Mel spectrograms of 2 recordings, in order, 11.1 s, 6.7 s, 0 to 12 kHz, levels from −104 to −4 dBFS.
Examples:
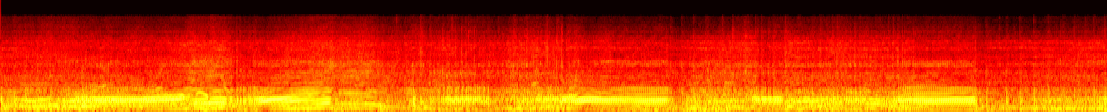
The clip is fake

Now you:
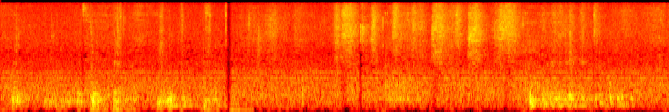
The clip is real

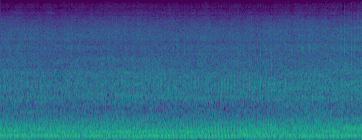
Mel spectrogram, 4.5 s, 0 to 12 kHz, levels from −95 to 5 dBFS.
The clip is fake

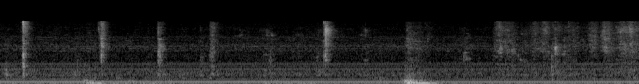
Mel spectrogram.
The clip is real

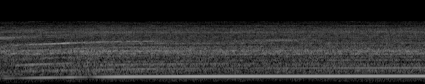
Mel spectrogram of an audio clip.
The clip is fake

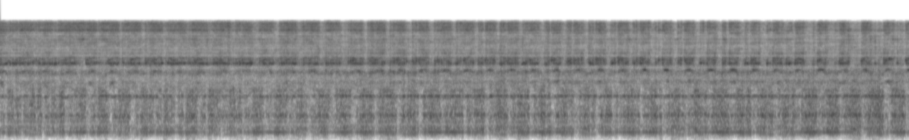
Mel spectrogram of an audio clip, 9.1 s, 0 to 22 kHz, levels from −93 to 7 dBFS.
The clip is fake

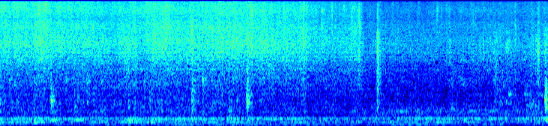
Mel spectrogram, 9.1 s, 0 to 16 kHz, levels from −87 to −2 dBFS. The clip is real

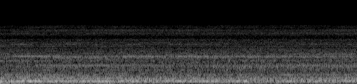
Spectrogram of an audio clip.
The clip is fake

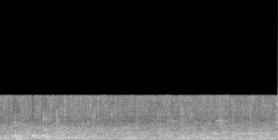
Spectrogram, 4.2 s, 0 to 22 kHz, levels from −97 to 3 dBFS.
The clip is real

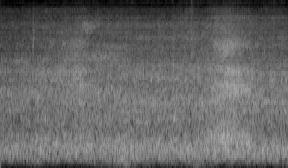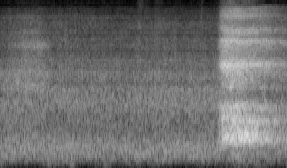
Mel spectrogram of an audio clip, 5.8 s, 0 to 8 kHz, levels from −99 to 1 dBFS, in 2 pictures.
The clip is fake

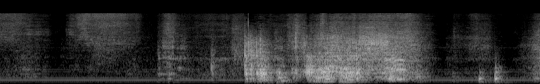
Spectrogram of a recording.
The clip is real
